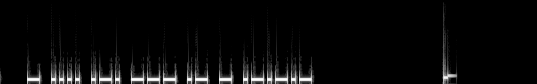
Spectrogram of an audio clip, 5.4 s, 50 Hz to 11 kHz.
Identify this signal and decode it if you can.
Morse code, heard as a keyed tone, about 29 wpm, 700 Hz. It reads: THROAT.
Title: A Sound Of Thunder 30wpm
